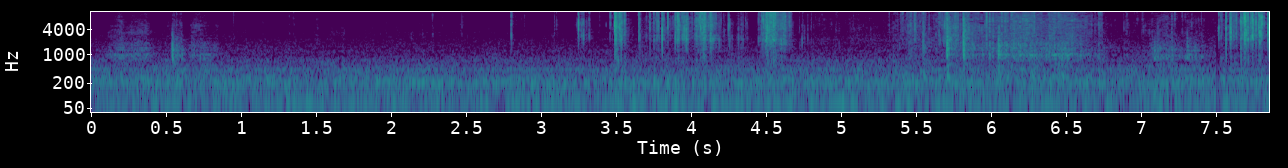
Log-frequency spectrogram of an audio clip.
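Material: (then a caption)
Soap. Thin ribbons of dry purple soap rolled into solid, brittle rose shapes are crushed and crumbled between the fingertips over a wooden table. Bright, dry crackling crunches and crinkles come in short, scattered bursts over a quiet low hum, growing denser and louder toward the end.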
